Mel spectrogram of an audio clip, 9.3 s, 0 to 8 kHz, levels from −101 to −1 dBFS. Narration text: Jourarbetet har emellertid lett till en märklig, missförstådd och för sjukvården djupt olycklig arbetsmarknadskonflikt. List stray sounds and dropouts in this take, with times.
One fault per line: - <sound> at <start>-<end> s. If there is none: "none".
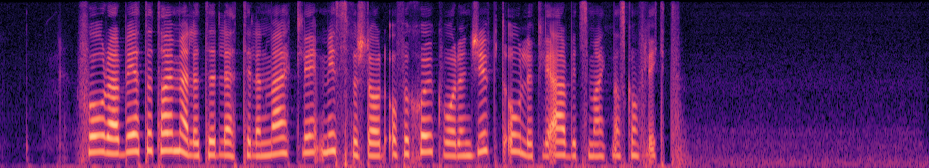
none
